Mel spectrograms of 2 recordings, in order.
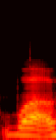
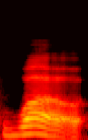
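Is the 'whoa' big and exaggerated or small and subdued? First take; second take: subdued; exaggerated. First: It is said small, quiet and restrained. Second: It is said big, loud and theatrical. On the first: The reaction is realistic but less legible. "instead of being like a" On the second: The reaction is pushed for readability. "a big almost like stage sort of like"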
